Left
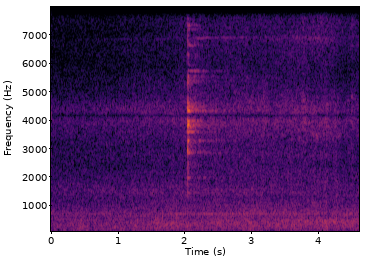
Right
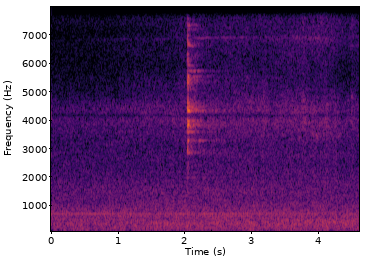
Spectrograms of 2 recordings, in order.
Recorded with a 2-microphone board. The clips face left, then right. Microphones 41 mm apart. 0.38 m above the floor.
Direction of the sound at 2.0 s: 25° left (ahead or behind).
